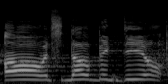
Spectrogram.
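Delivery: put-on forgiving voice; feigned nonchalance. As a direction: stretch it out, pretending all is fine. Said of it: "Inside, I'm like".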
